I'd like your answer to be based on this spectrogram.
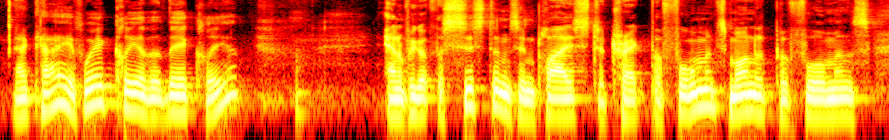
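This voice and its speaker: This speaker has a New Zealand accent, a moderate pace and ordinary pitch variation. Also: man, medium pitch for a man. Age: 60s. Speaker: company chairman. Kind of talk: shareholders' meeting chairing. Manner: halting.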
